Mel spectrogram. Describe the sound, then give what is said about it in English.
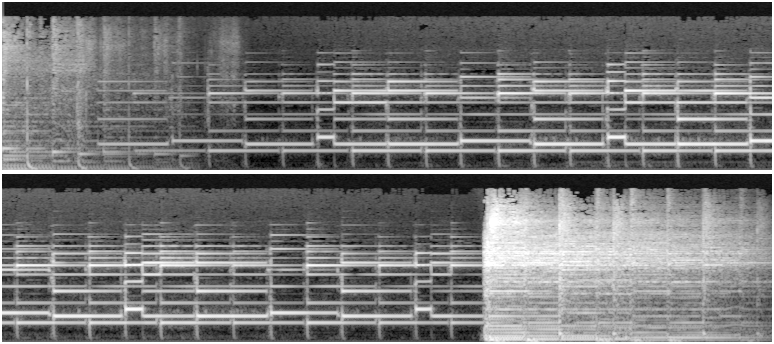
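A song by a rock band plays on a radio broadcast in Seoul: a clean, chiming guitar riff repeats a steady melodic pattern, then near the end a loud band crashes in with distorted guitars and drums. No one speaks. “now let's listen to our next song here. The song is called … and it's by ….”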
